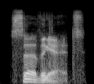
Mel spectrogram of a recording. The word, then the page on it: serviette: British English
